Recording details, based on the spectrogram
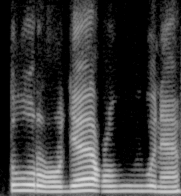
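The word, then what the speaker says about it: ترجعون: Roknya tebal. Tur. Tur. Karena roknya sukun didahului huruf berharokat dhammah. Wattaqu yawman turja'una fihi ilallah.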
